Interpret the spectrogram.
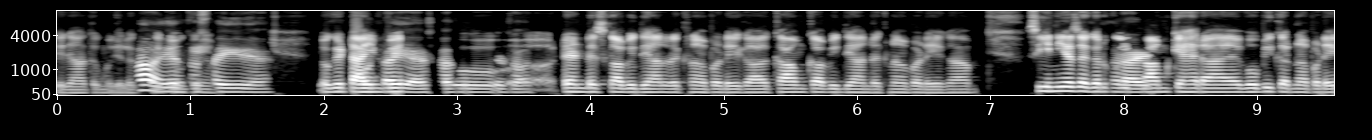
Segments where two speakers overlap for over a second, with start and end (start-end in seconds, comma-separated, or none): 2.3-3.6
